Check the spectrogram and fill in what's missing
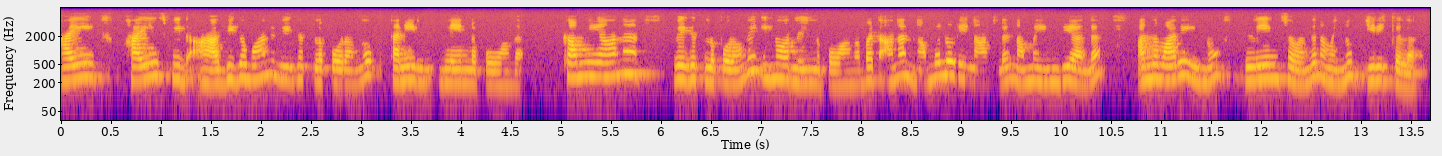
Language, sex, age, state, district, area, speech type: Tamil, female, 18-30, Tamil Nadu, Salem, urban, spontaneous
